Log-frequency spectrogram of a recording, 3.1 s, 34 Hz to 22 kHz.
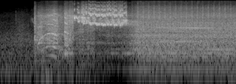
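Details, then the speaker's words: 1991 Honda Accord EX-R at startup: engine catches with a sharp high squeal for about a second, then runs evenly; loose power steering and alternator belts slipping, to be tightened until the squeal is gone. "So, I'm going to go ahead and loosen the power steering, start it, if it still squeals, tighten it back up a few twists, and then do the same on the alternator until hopefully this damn squealing is gone."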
